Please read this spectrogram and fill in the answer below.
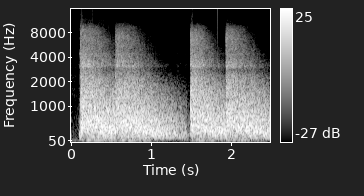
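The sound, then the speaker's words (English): Gunshots: a few loud, sharp bursts in two quick pairs, each followed by a long, noisy, fading tail. “as the shots ring out”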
